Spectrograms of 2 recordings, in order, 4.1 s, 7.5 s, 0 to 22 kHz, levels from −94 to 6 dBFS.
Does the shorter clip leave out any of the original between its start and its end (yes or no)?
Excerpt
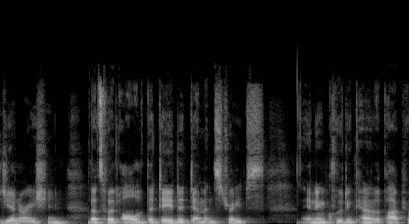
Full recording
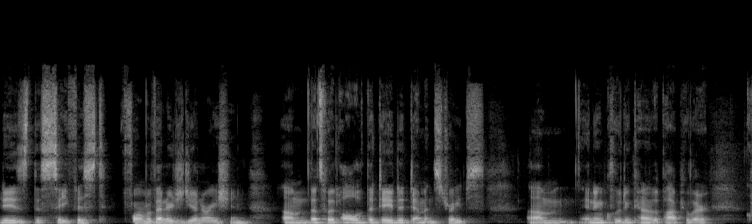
yes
